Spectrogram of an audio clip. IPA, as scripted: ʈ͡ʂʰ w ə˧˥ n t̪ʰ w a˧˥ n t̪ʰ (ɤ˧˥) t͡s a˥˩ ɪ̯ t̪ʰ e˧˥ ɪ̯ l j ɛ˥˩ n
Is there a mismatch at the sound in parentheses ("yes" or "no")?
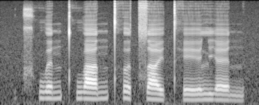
yes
